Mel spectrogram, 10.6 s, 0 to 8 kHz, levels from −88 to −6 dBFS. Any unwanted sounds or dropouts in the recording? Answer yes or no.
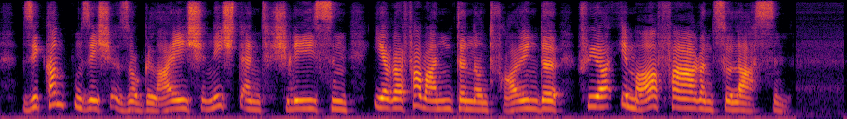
no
